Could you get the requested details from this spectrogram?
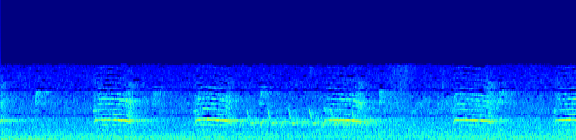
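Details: In the nest, two red-shouldered hawk chicks beg as their parent delivers prey: high, thin, slightly drooping whistles repeated about every second, irregularly spaced, over a hissing natural background.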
